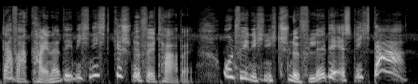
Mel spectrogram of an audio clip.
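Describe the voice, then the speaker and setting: Super high squeaky little dragon for a kids audiobook, all boastful and jittery, voice swoops everywhere, gravelly edge. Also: male voice, wildly swooping pitch, brisk, bright, forceful tone, heavily acted. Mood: insistent. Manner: stammering, squeaky, self-important. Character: tiny boastful jittery male burrowing dragon.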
